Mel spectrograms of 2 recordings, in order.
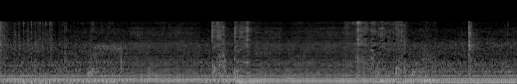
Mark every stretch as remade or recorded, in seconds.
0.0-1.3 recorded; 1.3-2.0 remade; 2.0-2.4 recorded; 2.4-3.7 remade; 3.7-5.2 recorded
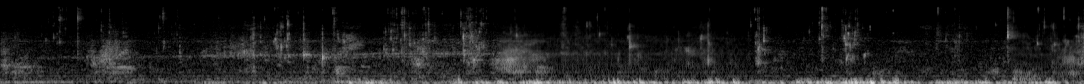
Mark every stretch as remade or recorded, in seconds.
0.0-5.0 recorded; 5.0-7.5 remade; 7.5-10.1 recorded; 10.1-10.8 remade

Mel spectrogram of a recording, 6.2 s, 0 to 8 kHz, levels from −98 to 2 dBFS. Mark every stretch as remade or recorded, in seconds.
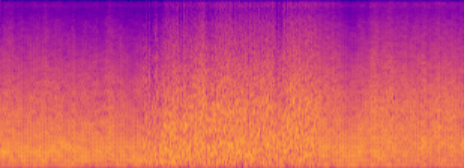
0.0-1.9 remade; 1.9-4.2 recorded; 4.2-6.2 remade

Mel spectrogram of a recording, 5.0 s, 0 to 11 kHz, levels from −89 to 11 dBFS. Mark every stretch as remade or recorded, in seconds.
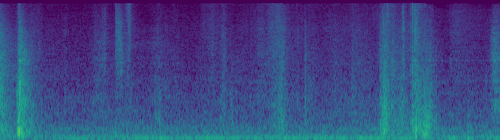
0.0-4.1 recorded; 4.1-5.0 remade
